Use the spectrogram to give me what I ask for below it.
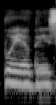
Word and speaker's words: bouillabaisse: In Latin, double L is year. So it's Bouillabaisse?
